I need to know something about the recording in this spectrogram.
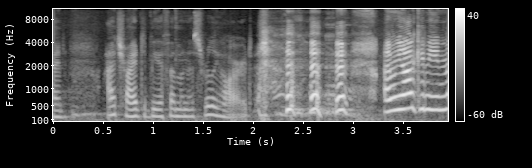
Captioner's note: laughs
